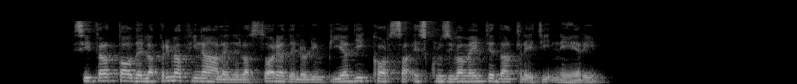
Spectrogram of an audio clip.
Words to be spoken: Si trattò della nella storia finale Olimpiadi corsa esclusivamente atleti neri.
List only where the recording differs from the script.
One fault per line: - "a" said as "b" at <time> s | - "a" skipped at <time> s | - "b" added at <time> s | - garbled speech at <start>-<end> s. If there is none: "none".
- "prima finale" added at 1.6 s
- "finale" said as "delle" at 2.9 s
- "da" added at 4.9 s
